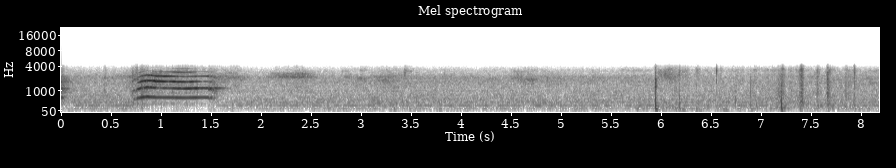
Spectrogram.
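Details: Max, a pet cat, talking: one drawn-out, clearly harmonic meow near the start, then a quiet room with a few sharp clicks and taps toward the end.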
